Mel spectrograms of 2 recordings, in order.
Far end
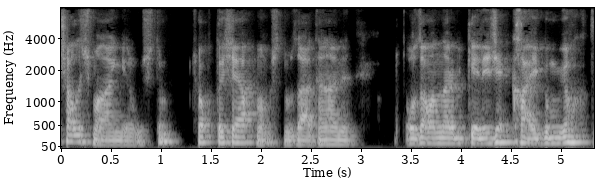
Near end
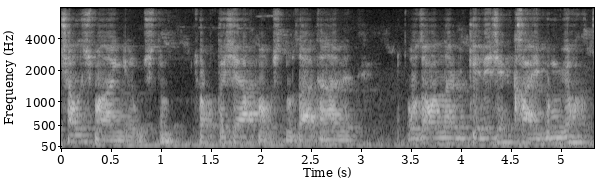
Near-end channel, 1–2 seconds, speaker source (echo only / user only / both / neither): echo only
